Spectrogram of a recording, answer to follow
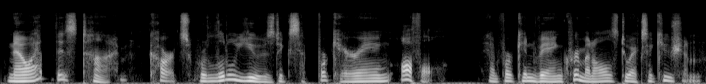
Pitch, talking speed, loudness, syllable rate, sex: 155 Hz, 155 wpm, -18 LUFS, 4.7 syllables/s, male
